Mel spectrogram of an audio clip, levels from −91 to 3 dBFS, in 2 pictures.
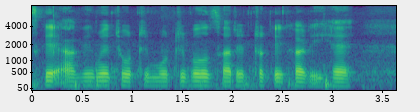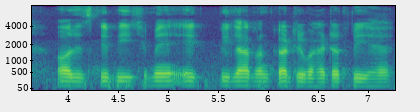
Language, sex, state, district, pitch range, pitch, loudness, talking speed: Hindi, male, Uttar Pradesh, Lalitpur, 105-115 Hz, 110 Hz, -21 LUFS, 175 wpm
